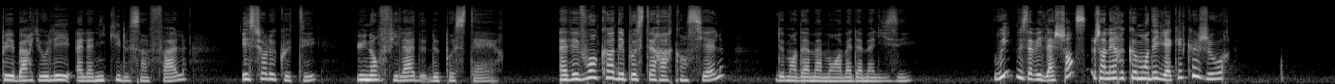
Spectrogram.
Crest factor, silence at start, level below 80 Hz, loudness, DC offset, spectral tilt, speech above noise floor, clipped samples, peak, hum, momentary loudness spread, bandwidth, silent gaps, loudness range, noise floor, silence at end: 14 dB; 0.05 s; -58 dBFS; -19 LUFS; under 0.1%; -4.5 dB/octave; 37 dB; under 0.1%; -6 dBFS; none; 13 LU; 17 kHz; none; 5 LU; -56 dBFS; 1.05 s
